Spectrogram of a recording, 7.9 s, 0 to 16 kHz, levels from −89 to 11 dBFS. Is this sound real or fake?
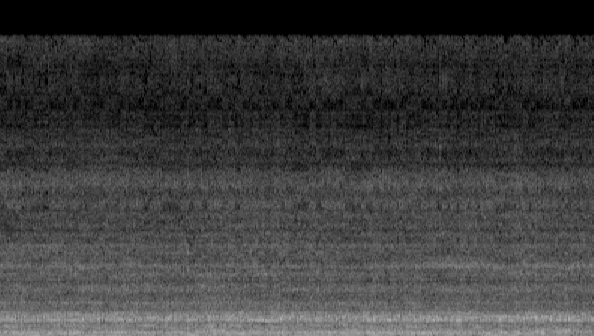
fake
